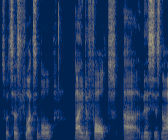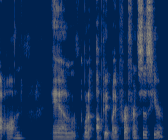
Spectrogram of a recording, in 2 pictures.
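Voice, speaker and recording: A man calmly walking through a screen-recorded software tutorial, explaining each step as he clicks through. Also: mid-range voice, moderate pace, gravelly, slightly rough.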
